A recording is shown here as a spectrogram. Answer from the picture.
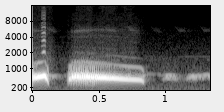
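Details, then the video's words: Male and female spotted doves in the 'thúc gù giọng thổ' cooing style meant to excite wild birds: a clipped opening note followed by one drawn-out, slightly falling coo and two faint trailing murmurs. "chim cu gáy thúc gù giọng thổ"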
